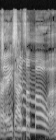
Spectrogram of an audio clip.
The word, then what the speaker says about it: Jason Momoa: I think it's Momoa. – Wait, I did a review on this. – I said it wrong on a podcast before. – Jason Momoa. – Momoa. Okay, yeah.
